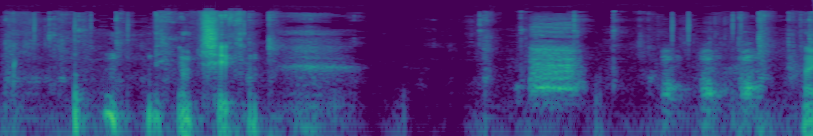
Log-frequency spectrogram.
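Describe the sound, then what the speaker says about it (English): Chicken clucks from a video game, a few short calls mixed in with someone talking over gameplay sounds. "I hear chickens."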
